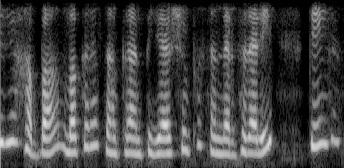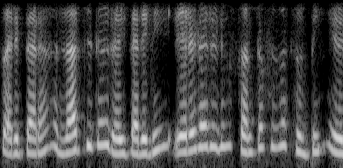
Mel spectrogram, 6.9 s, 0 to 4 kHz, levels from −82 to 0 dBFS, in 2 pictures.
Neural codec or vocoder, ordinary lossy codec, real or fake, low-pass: codec, 24 kHz, 0.9 kbps, WavTokenizer, small release; Opus, 16 kbps; fake; 3.6 kHz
